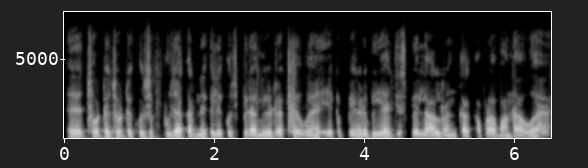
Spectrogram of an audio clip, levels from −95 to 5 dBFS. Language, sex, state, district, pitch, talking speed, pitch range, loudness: Hindi, male, Bihar, Gopalganj, 115 Hz, 220 wpm, 110-120 Hz, -20 LUFS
